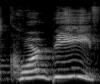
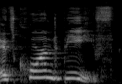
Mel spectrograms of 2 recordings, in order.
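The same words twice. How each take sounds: First: High, loud eureka on "corned beef"; excited recall. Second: Slow, stress on "corned" in "It's corned beef"; firm confirmation. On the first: Remembering the dish's name for viewers, excited. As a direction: blurt it out as it comes to mind. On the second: Confirming the dish's name to viewers, stressing "corned". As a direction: settle it, leaning on "corned". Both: Real, not acted. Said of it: "that's it".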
